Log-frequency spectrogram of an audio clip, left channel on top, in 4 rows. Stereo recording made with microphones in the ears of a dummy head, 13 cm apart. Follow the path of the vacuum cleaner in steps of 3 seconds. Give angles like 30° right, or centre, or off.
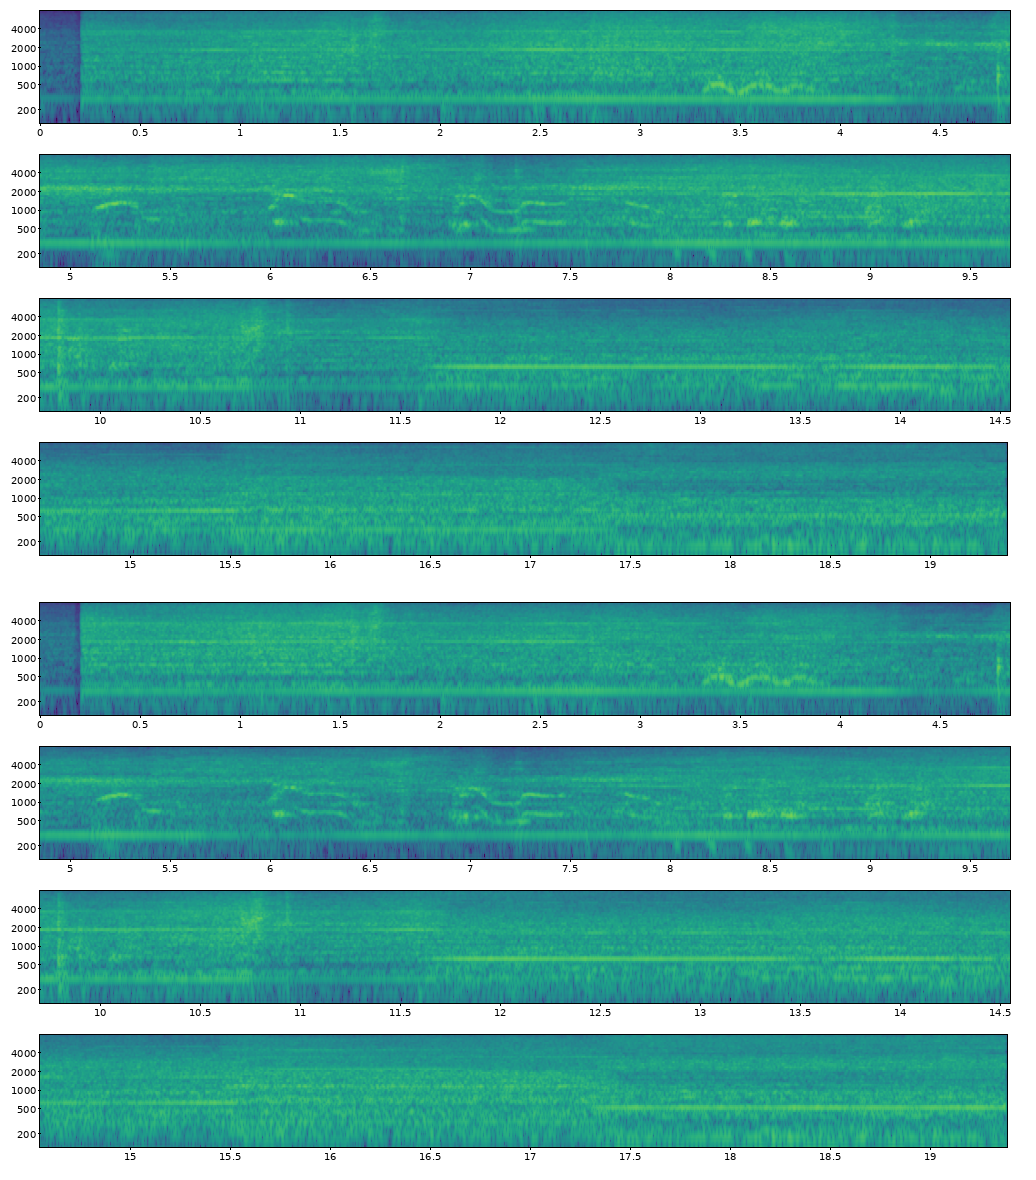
10° right, 60° left, 60° left, 10° right, 40° right, 40° right, 40° right.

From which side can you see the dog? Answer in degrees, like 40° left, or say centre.
40° left.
